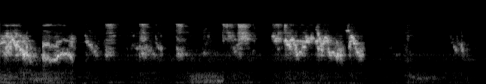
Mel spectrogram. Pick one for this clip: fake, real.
fake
